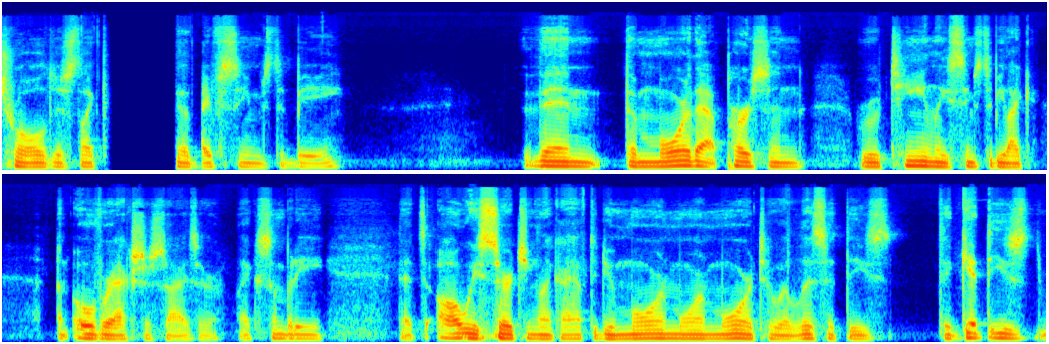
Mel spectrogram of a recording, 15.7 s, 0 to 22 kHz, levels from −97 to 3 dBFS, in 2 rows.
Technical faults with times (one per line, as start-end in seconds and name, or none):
0.77-1.32 call audio freeze
1.48-1.52 skip ahead
1.82-4.30 jitter buffer slow-down
7.03-8.69 jitter buffer speed-up
9.11-10.06 jitter buffer speed-up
